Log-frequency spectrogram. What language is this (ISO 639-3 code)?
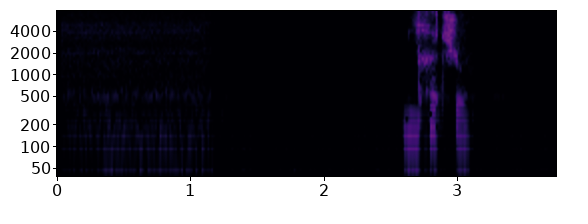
rus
